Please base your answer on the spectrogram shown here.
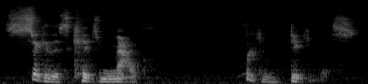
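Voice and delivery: low, soft muttered complaint; grumbling aside. Real, not acted. Fed up with this kid's mouth, low grumbled aside. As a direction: mutter it under your breath, fading. Grumbling about the game's kid.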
